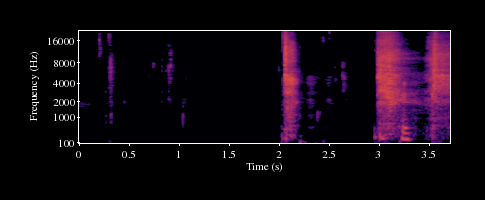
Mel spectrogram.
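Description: A dog smacks and licks its lips: a few faint wet clicks, then two louder, noisy bursts of smacking near the end. No one speaks.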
